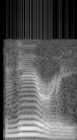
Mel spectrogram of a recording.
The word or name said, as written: veery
